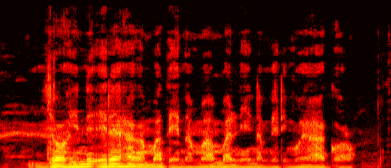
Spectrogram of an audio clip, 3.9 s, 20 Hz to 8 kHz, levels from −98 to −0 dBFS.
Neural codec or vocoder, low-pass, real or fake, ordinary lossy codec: codec, 16 kHz, 16 kbps, FreqCodec, larger model; none; fake; none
